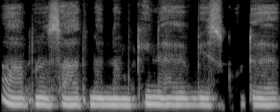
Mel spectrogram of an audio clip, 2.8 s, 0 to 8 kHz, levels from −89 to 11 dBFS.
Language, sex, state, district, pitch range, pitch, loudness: Marwari, male, Rajasthan, Churu, 130-135 Hz, 130 Hz, -24 LUFS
